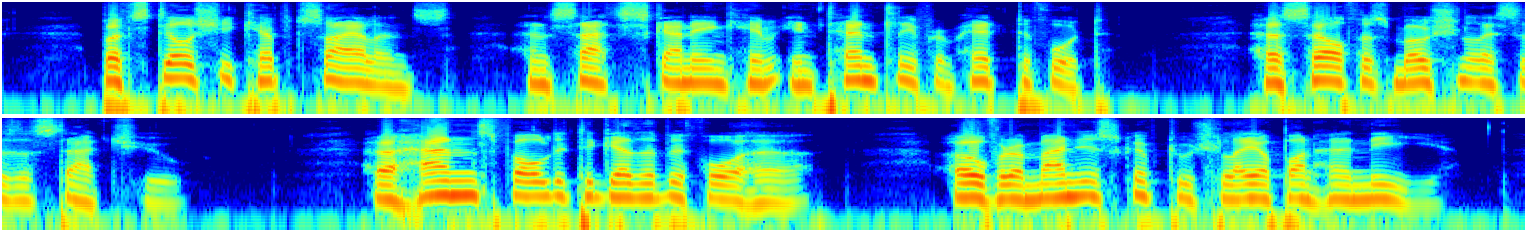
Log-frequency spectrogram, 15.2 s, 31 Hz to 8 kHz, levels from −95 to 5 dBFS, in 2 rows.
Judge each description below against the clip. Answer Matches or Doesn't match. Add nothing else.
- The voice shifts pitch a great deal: Doesn't match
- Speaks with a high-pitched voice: Doesn't match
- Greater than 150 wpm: Doesn't match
